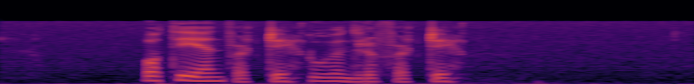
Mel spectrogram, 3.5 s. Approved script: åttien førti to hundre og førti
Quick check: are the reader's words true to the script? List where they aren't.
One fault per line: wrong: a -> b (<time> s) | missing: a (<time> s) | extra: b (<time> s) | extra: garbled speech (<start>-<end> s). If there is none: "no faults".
no faults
